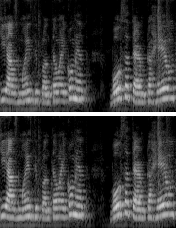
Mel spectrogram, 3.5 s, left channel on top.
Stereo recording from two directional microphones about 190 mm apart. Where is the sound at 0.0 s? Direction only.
30° right (ahead or behind).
